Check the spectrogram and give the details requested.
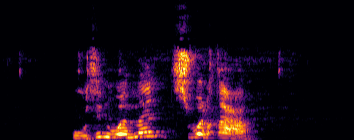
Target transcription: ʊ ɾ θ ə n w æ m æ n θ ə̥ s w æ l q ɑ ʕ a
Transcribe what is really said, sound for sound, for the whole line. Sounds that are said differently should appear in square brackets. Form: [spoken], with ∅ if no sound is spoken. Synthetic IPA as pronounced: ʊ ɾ θ ə n w æ m æ n θ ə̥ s w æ l q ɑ ʕ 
